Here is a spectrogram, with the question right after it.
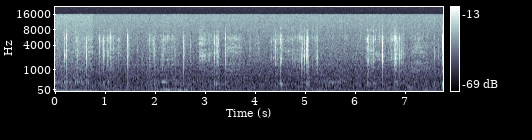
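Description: Long decorated acrylic nails tap and scratch with both hands on a flat sheet of shiny, holographic scale-printed stretch fabric that is thin and soft. Quiet, dry, bright clicks and short scratchy swipes come in irregular clusters over a soft low hiss, with the taps dying away almost instantly.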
